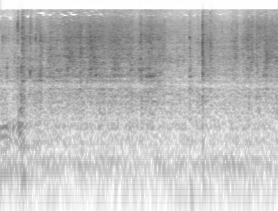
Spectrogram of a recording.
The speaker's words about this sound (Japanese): すいません、ちょっと今、ハンバーグをね、焼きながら、収録ということになってます。もう焼けるんでね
